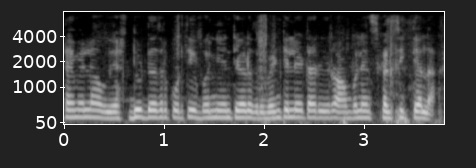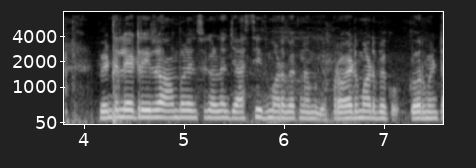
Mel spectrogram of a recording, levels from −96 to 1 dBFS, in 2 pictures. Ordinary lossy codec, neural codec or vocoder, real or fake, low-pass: none; none; real; 7.2 kHz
